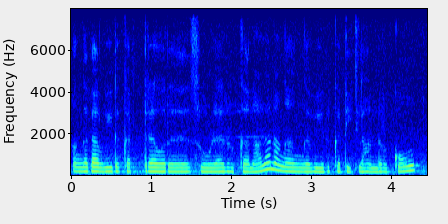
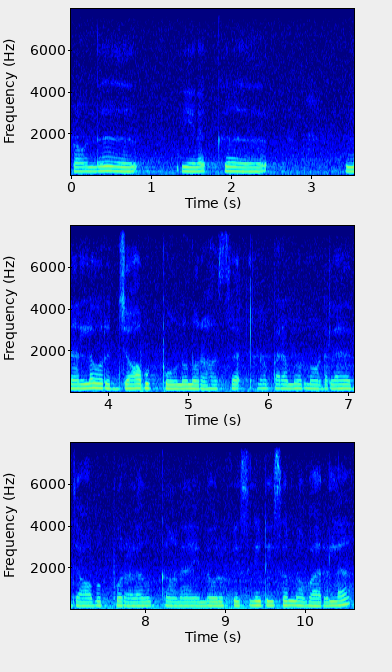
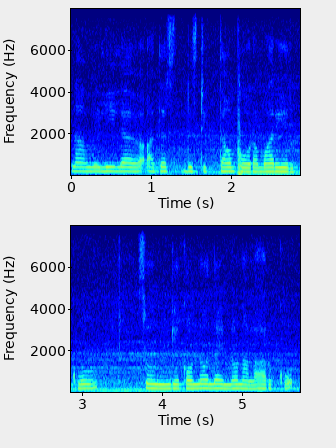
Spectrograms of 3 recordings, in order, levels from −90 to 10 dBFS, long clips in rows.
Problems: constant background noise, low volume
